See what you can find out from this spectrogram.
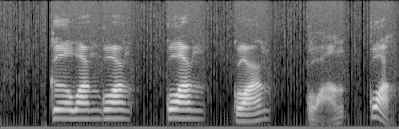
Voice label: "guang", chinese

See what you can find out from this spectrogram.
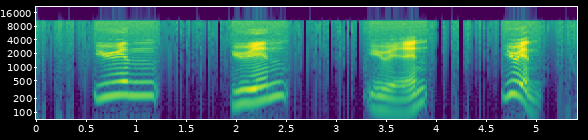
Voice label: "yun", chinese

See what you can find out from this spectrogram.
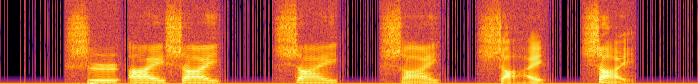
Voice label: "shai", chinese

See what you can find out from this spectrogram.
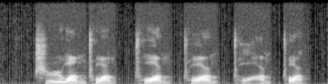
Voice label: "chuang", Chinese

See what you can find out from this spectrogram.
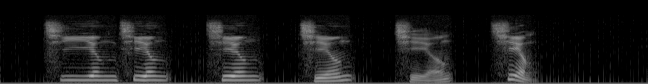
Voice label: "qing", chinese

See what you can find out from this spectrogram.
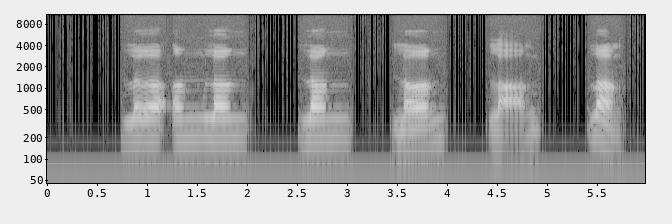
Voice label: "leng", chinese

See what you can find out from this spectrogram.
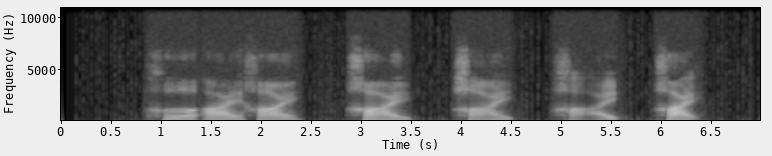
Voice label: "hai", chinese

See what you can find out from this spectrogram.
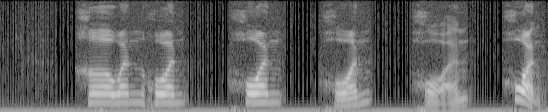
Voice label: "hun", chinese

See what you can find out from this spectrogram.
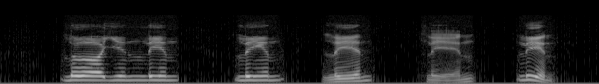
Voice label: "lin", chinese

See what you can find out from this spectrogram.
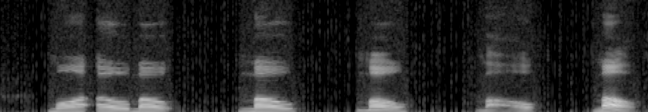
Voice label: "mou", chinese

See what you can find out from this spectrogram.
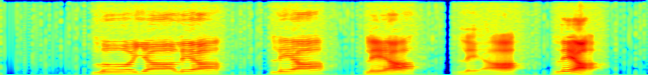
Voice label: "lia", chinese

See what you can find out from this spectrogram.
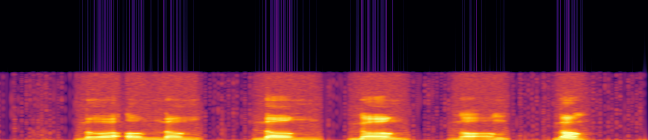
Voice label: "neng", chinese

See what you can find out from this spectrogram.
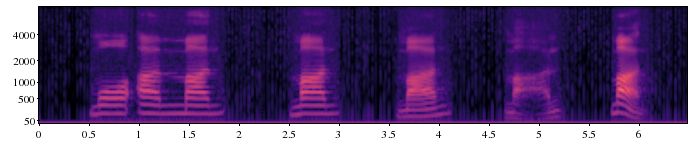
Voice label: "man", chinese

